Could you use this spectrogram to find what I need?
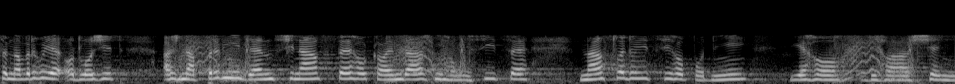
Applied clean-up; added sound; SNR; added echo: none; Zipper (clothing); 12 dB; none.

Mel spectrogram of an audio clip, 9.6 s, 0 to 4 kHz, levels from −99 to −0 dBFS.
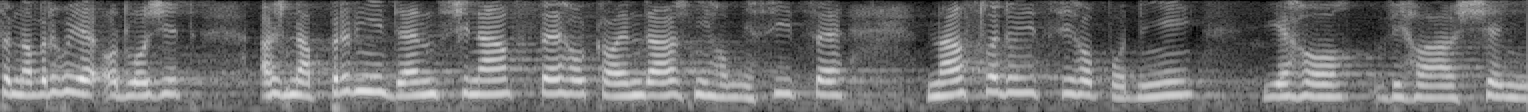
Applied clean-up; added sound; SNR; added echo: none; none; none; none.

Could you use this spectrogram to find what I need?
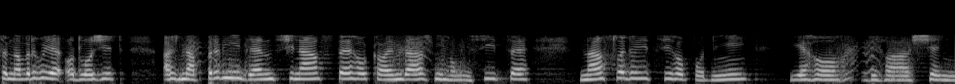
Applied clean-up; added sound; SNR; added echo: neural mask model RNNoise.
